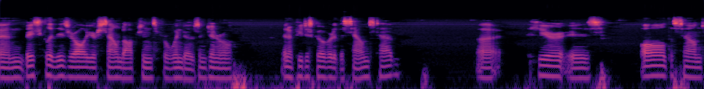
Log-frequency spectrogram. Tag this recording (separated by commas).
Speech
